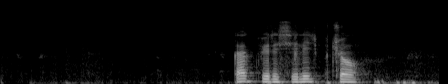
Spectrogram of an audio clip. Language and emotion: Russian, neutral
